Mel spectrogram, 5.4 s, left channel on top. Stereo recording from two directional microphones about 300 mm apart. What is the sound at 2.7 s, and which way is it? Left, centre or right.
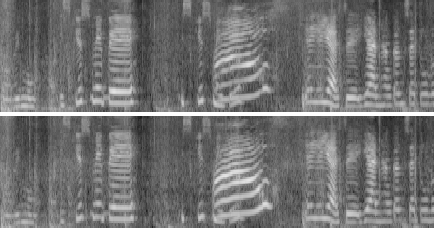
Speech, right.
